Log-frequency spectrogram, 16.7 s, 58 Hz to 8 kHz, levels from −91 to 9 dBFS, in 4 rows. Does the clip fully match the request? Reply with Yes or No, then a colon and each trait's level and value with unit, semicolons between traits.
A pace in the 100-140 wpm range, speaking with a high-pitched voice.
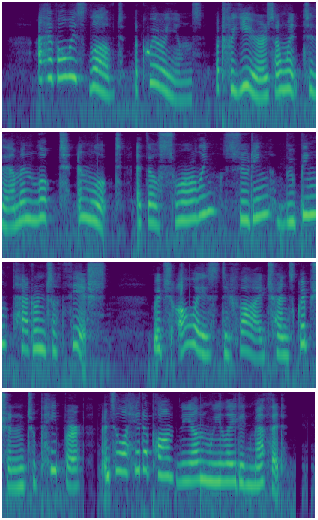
Yes: slow, 135 wpm; very high, 260 Hz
